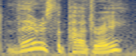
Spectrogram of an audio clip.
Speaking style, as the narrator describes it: Kim choked

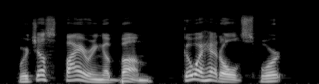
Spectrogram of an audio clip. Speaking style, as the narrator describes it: a voice shouted cheerily

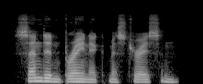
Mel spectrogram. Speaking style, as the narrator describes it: Malloy said softly

